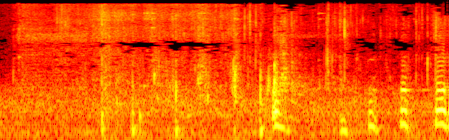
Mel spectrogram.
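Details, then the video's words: Leo, a Great Dane mix being dog-sat, plays with a watering hose, giving short yelping barks that grow louder toward the end, mixed with splashing water and a person laughing and saying no. "Dog vs Watering Hose"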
